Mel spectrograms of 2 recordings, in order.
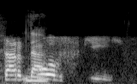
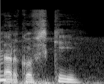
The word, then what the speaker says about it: Тарковский: Арсений Тарковский, да. – Советский поэт, переводчик, прозаик. Тут-то я ударение правильно поставил? – Правильно, да. – Тарковский.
